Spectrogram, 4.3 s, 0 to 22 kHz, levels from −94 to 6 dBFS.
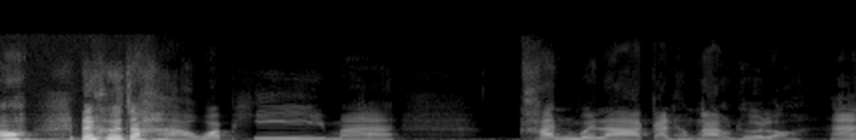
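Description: Between 0.6 and 1.12 s the speech drops sharply while a fine ticking rides on top of it, classic zipper noise. The gain isn't being ramped smoothly; it's being stepped down in 1 dB jumps at something like fifty a second, falling roughly 25 dB in total. Every jump leaves a tiny discontinuity in the waveform, and strung together they buzz like a zip being pulled, stopping once the level settles.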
